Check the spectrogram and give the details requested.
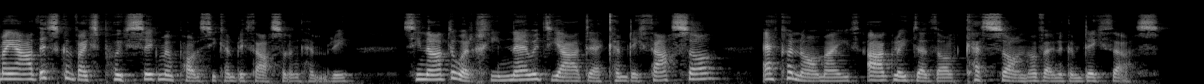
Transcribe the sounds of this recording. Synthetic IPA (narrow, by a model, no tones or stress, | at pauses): maaðɪskənvajspʰʊjsɪɡmɛwnpʰɔlˠɪsikʰəmdejθasɔlˠənhəmri | sɨnadəwərχiːnɛwɪdjadɛkʰəmdejθasɔlˠ | ɛkʰɔnɔmajðaɡlejdəðɔlˠkʰəsɔnɔvɛwnəɡəmdejθa̰s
